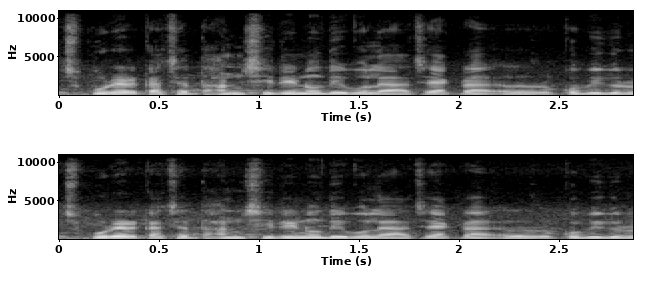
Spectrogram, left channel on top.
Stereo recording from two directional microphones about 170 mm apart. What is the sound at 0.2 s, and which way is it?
Speech, 5° left (ahead or behind).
